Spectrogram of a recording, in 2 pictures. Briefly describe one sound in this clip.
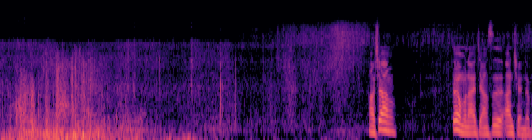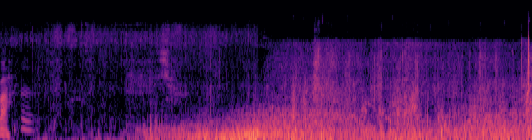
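Skis hiss and swish through soft snow.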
